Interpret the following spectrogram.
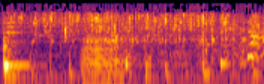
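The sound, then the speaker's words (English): Beer being poured into a ten-gallon hat, filled to the brim: a steady, splashy stream of liquid with a gurgling, rising tone as it fills, followed by irregular drips and trickles. No one speaks. “Just fill it to the brim with beer for me to go out a-sipping.”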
